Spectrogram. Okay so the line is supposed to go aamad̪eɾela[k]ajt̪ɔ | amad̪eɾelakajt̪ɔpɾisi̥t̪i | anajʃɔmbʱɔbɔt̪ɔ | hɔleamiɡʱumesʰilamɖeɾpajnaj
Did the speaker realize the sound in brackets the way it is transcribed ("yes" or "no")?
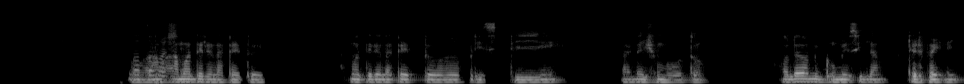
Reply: yes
